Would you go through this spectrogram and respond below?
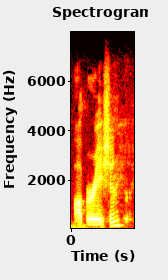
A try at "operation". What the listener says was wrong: oh operation I read it like orentation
